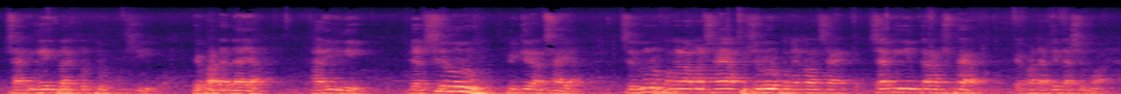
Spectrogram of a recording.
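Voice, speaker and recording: A middle-aged man leading an organization, giving a blunt, military-style rallying speech that builds to loud repeated declarations. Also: mid-range voice, moderate pace. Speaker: leader of a community organization addressing members. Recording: echoey hall, mic far off, faint noise.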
